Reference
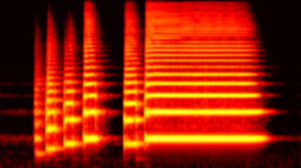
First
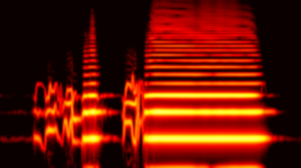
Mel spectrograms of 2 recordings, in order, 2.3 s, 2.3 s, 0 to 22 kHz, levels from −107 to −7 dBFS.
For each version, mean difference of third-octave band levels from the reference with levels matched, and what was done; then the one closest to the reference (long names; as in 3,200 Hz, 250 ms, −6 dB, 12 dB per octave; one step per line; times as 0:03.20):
7.5 dB: three sine waves on the formant tracks
in parallel at −4 dB: soft clipping −27.5 dBFS, distortion −7 dB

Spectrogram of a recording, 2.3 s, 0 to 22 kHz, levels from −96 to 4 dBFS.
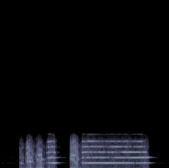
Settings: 15.0 dB: reversed playback
downward compressor 5 to 1, threshold −31 dBFS, peak gain reduction 12.5 dB
reversed playback
linear-prediction vocoder at 8 kHz whisper
level −4 dB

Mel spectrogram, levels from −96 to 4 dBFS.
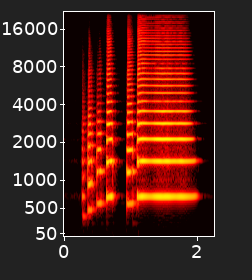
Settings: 2.0 dB: high-shelf EQ 2,100 Hz +8 dB
amplitude modulation by smooth noise, depth 55%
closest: third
